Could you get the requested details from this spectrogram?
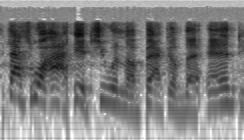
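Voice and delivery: high-pitched hammed-up promo line; put-on high aggrieved voice; mock wrestling promo. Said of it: "That's what he said".

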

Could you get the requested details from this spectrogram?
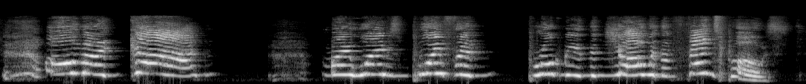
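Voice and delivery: high, loud, howling with laughter; laughing shout. Real, not acted. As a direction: cry it out in laughing disbelief.

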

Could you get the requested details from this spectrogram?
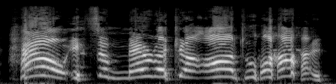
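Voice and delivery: Breeze's shocked outburst, cracking up; incredulous laughing shout. Retold or imitated. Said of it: "Breeze goes".

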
